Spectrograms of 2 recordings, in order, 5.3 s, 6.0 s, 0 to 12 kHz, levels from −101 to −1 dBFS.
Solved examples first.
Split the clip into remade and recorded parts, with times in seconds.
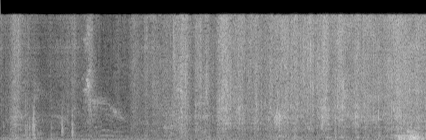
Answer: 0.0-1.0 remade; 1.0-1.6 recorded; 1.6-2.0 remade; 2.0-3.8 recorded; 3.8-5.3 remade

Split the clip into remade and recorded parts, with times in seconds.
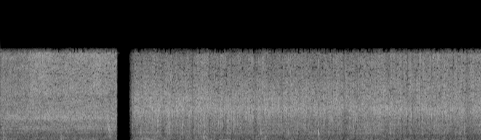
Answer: 0.0-6.0 recorded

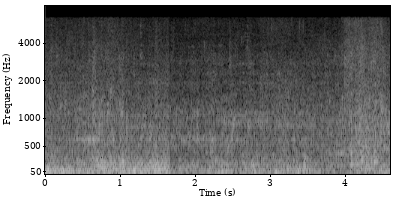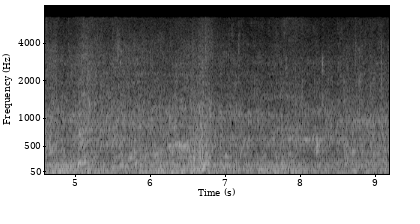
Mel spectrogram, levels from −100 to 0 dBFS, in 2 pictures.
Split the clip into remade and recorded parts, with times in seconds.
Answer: 0.0-6.3 recorded; 6.3-6.9 remade; 6.9-7.9 recorded; 7.9-8.5 remade; 8.5-9.2 recorded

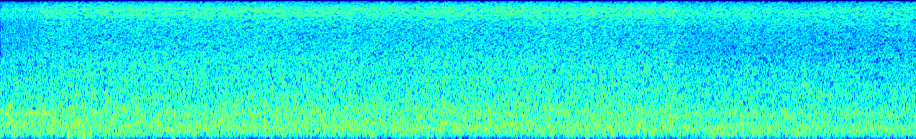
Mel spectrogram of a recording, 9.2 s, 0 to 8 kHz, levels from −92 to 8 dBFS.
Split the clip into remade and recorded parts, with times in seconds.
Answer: 0.0-9.2 recorded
